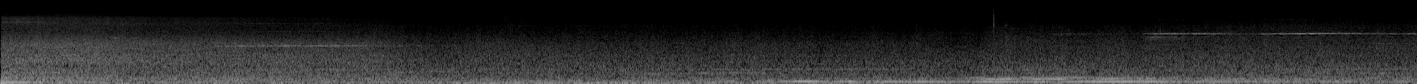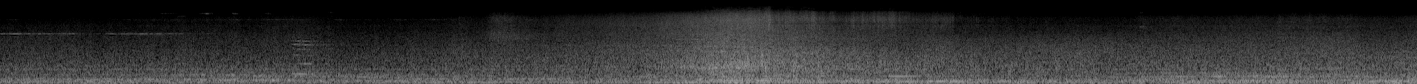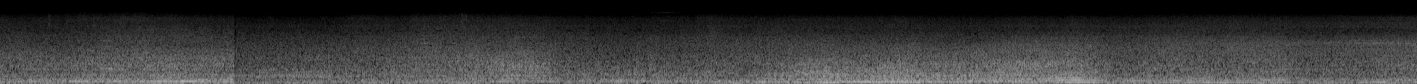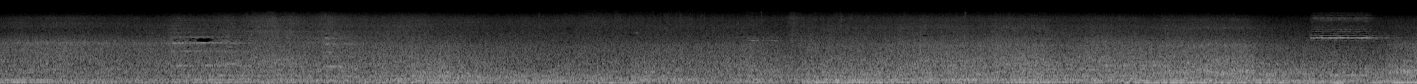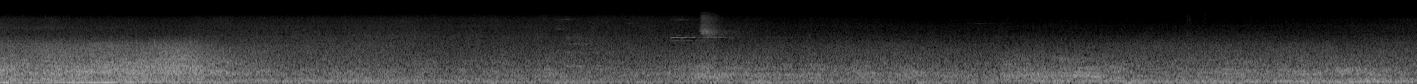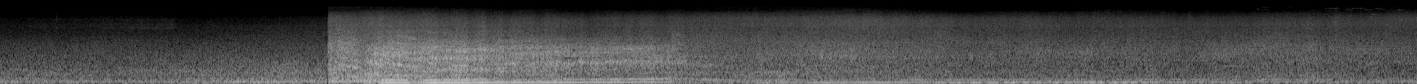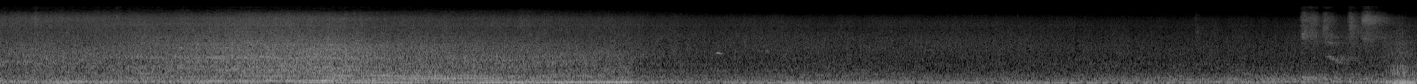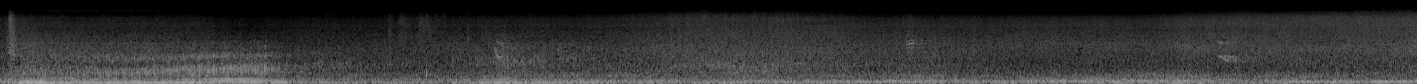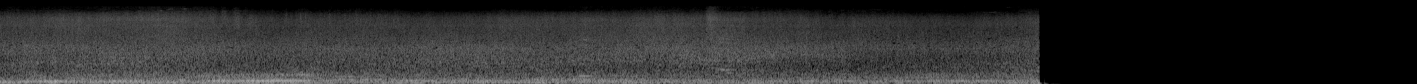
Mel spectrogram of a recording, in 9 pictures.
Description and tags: AMBIENTE BOGOTA
Caotic noisy city ambient of Bogotà Colombia.
Free for everyone.
<3
caotic, city, horns, Bogota, Colombia, car, america, jam, street, latin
